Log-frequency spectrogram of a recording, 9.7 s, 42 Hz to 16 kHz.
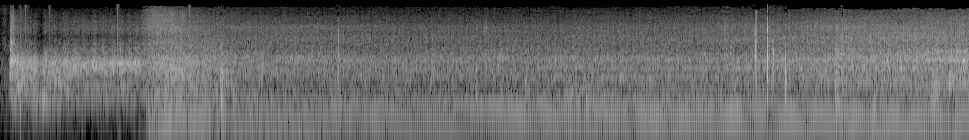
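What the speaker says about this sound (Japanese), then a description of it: "こんなちっちゃいのにエンジンかかっちゃうとすごいです。" A Renault Alpine V6 Turbo engine cranks and catches, started from a small lithium-ion battery, then settles into a steady low idle with a few faint clicks nearby.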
